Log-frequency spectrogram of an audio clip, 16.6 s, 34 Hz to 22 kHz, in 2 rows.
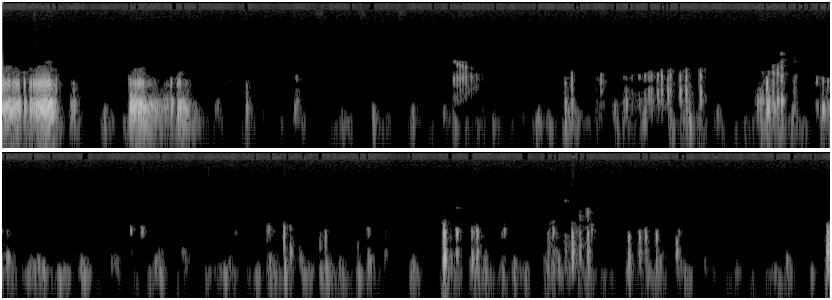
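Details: Stomach growling from a person awake since 1:25 a.m.: soft, irregular gurgles, squeaks and low rumbles with a few louder bursts; ordinary borborygmi.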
